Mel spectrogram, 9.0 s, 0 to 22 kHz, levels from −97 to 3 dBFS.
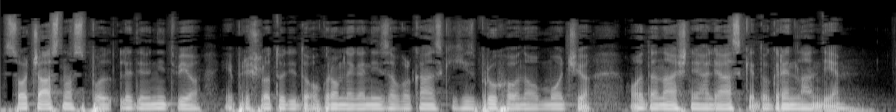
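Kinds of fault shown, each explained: WMA compression: plainly audible ringing, washy smear and hiss breathing with the speech, which fits a transform codec at about 48 kbps; spectrogram empty above 14.8 kHz, weak bands gappy.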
